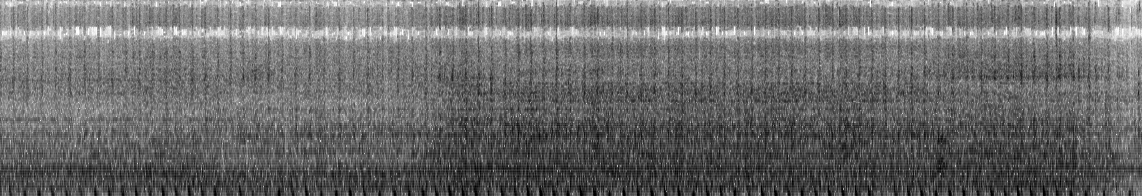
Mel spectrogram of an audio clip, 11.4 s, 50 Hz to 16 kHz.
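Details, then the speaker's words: Riding mower engine after repair work: steady single-cylinder thumping at about 220 beats a minute, loud and shaky throughout, seeming as loud as before; the engine is running rough, cause not yet found. "Oh, there we go. It almost kind of sounds like it's just as loud as before. You know? This thing's so shaky."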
